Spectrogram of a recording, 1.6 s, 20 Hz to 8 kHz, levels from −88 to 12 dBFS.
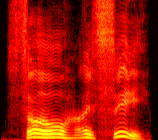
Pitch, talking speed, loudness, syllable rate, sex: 180 Hz, 115 wpm, -15 LUFS, 2.1 syllables/s, male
